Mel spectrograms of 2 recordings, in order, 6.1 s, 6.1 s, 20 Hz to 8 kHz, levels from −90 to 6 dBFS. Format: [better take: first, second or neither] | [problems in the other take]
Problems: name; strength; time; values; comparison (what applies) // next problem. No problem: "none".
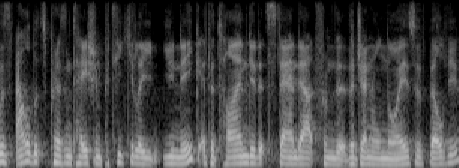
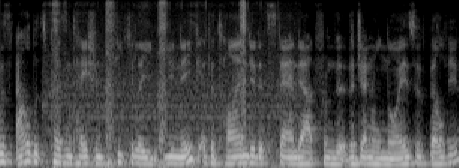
first | background sound (Domestic sounds, home sounds); 16 dB below the speech // room echo; dies away in 0.5 s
